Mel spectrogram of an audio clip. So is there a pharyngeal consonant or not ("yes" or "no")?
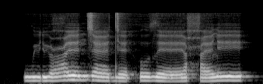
yes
